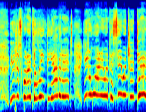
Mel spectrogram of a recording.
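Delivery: acted, very high, full-throated, top-of-the-lungs scream. Locked in a bedroom while someone bangs on the door, retelling yelling at top of lungs. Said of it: "I'm yelling at the top of my lungs".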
